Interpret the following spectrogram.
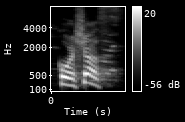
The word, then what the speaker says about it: Cortez: Cortez, I'm pronouncing the name correct? Cortez? Cortez.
